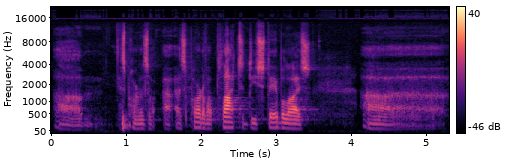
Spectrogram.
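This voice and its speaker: A man with a slightly husky voice giving an informal public lecture, halting as he repeats and rephrases himself. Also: on the low side. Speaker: lecturer giving a talk and taking audience questions.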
